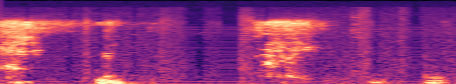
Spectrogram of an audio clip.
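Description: Near silence on a video call, broken by two faint hissy noises and a few soft low thumps.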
